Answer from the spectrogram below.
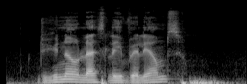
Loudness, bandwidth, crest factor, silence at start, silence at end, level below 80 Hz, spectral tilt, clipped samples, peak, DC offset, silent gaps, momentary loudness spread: -22 LUFS; 15 kHz; 20 dB; 0.05 s; 0.1 s; -30 dBFS; -6 dB/octave; under 0.1%; -2 dBFS; under 0.1%; none; 9 LU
